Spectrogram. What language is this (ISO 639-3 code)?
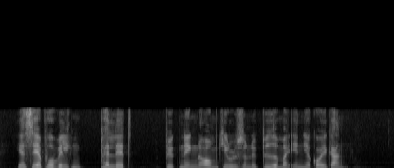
dan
